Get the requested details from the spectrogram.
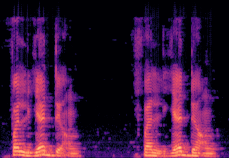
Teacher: huruf dal ni berada di tengah kalimah dan dibaca dengan detakan yang perlahan. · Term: qalqalah sughra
